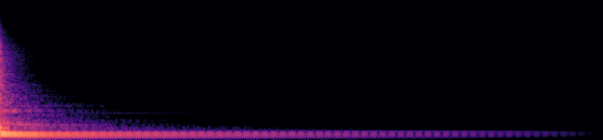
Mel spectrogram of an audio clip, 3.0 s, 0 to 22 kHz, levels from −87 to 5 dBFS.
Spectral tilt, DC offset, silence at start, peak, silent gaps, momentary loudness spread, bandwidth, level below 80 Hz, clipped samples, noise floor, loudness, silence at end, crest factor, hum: -9 dB/octave; under 0.1%; 0 s; -6 dBFS; none; 25 LU; 5.6 kHz; -64 dBFS; under 0.1%; -73 dBFS; -30 LUFS; 1.75 s; 24 dB; none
